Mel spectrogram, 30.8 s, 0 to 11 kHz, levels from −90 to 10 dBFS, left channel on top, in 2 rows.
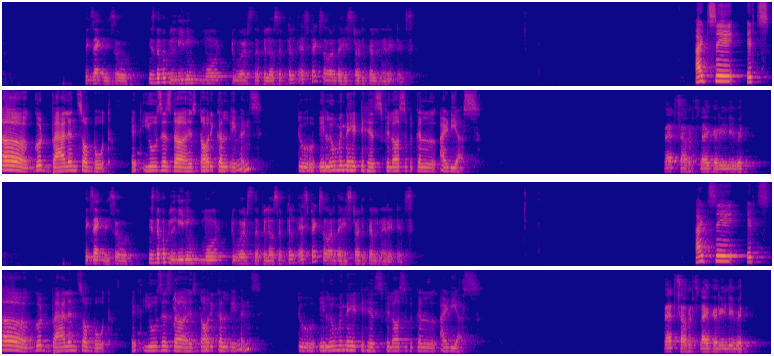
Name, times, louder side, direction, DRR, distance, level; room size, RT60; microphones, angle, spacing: voice 1, 1.7-2.6 2.9-8.2 28.6-30.2, right 2 dB, 45° right, 10 dB, 0.9 m, -37 dB
voice 2, 13.9-17.5 18.0-20.5 21.3-24.9, left 4 dB, 40° left, 14 dB, 0.4 m, -30 dB
16.5 x 10.0 x 3.5 m, 0.81 s
head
